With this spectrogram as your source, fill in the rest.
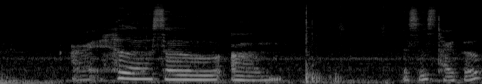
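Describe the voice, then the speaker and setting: A woman's shaky voice at a very slow pace, over noticeable background noise. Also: medium pitch for a woman, fairly even intonation. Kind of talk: casual talk to camera. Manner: slightly shaky, breathless.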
